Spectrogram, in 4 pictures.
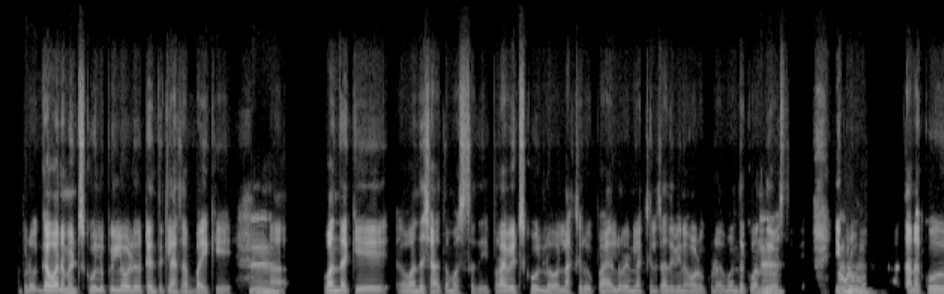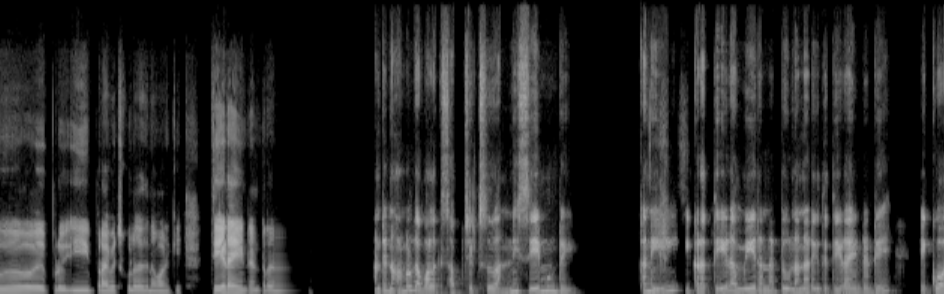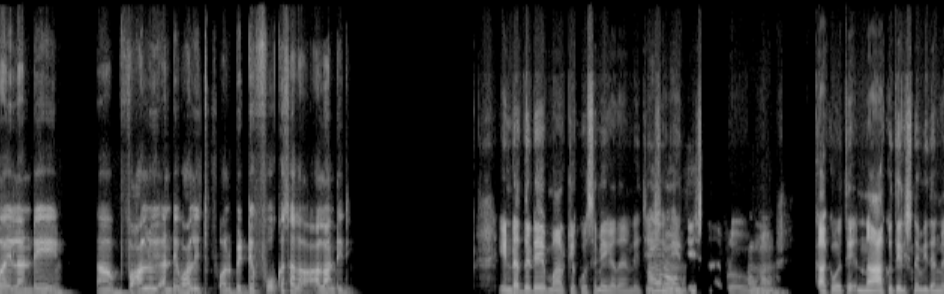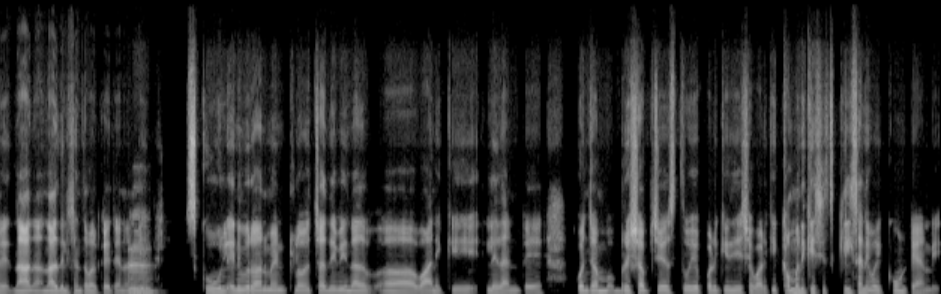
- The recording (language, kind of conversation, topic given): Telugu, podcast, ఆన్‌లైన్ విద్య రాబోయే కాలంలో పిల్లల విద్యను ఎలా మార్చేస్తుంది?
- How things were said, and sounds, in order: in English: "గవర్నమెంట్ స్కూల్"; in English: "టెంత్ క్లాస్"; in English: "ప్రైవేట్ స్కూల్‌లో"; in English: "ప్రైవేట్ స్కూల్‌లో"; in English: "నార్మల్‌గా"; in English: "సబ్జెక్ట్స్"; in English: "సేమ్"; in English: "ఫోకస్"; in English: "ఎండ్ ఆఫ్ ద డే"; in English: "ఎన్విరాన్‌మెంట్‌లో"; in English: "బ్రషప్"; in English: "కమ్యూనికేషన్ స్కిల్స్"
